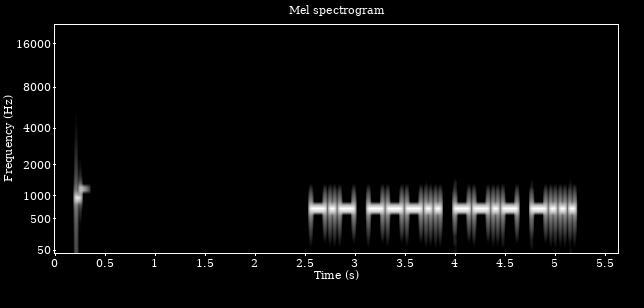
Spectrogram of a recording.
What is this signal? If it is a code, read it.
Morse code, heard as a keyed tone, about 25 wpm, 700 Hz. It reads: K8QB
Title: USA Call Signs - 4 Characters - Repeated 3x - 25wpm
